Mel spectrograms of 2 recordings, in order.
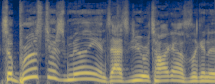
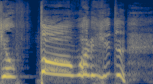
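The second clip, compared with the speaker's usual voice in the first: shrill, very high scream. Retelling a scene where John Candy screams at a man, John Candy screaming impression. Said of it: "John Candy's screaming at him".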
